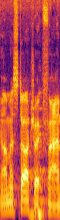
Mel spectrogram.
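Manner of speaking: ordinary talk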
